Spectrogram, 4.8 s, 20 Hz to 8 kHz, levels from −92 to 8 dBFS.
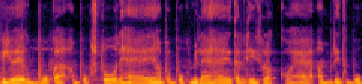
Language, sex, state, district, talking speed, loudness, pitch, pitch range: Hindi, female, Delhi, New Delhi, 235 wpm, -16 LUFS, 225 Hz, 215-235 Hz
